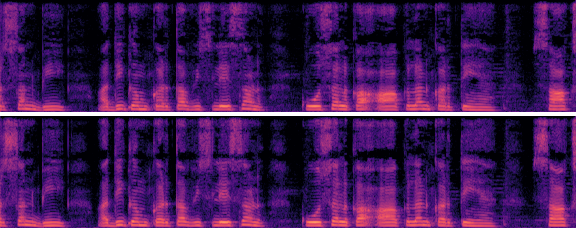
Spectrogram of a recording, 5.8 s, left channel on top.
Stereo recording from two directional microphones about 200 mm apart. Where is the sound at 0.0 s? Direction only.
20° right (ahead or behind).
